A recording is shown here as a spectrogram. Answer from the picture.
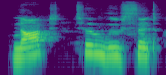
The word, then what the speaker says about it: Noctilucent: Noctilucent clouds.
